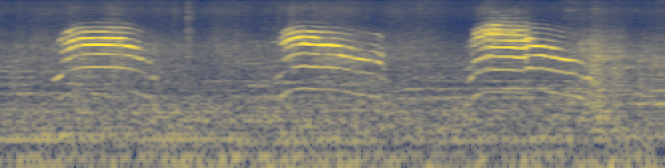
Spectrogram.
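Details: Mother cat with her kittens, indoors: three clear, high, arched meows, each rising then falling, spaced about one and a half seconds apart over a quiet background.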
